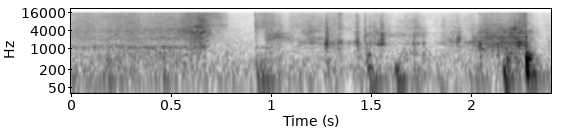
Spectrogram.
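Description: Near silence, with faint rustling of card stock being pressed down and handled.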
